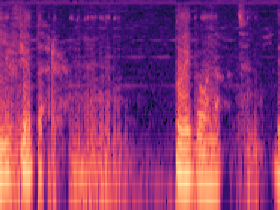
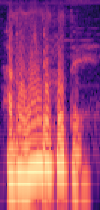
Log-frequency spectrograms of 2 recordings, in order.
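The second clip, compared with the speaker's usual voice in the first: bright, pushed sarcastic sign-off; overly cheerful with sarcasm underneath; 3 semitones higher, faster than usual. Shown as a demonstration. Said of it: "See, that's sarcastic too".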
